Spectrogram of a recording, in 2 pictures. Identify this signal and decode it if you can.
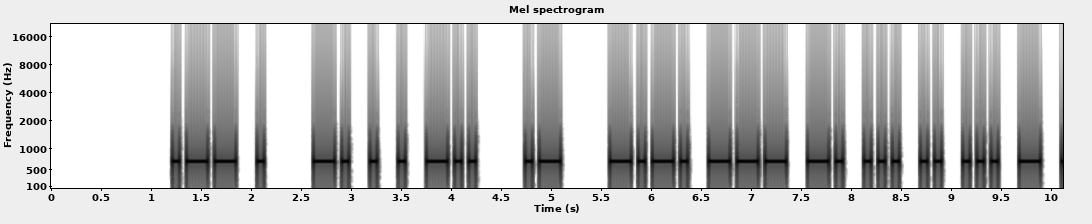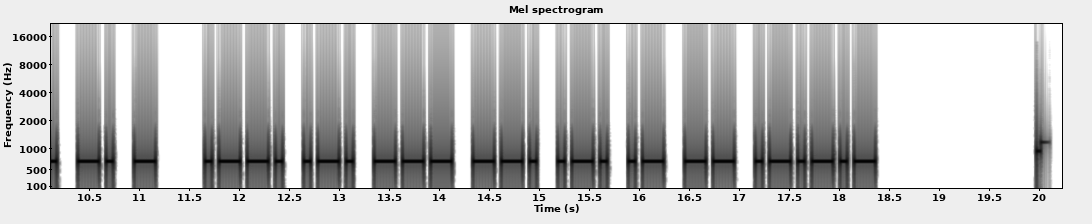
Morse code, heard as a keyed tone, about 17 wpm, 700 Hz. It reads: WE NEED A CONSISTENT PROGRAM.
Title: Sentences from Top 1500 Words 17wpm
